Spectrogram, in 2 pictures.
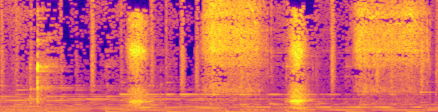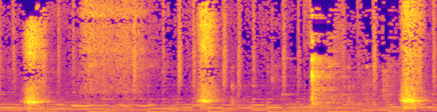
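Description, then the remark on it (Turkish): Rapid, heavy breathing of a person who has just exercised, each loud, breathy rush of air coming in a quick steady rhythm over a sustained musical tone in the background. “Gördüğünüz gibi solunum oldukça hızlandı.”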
